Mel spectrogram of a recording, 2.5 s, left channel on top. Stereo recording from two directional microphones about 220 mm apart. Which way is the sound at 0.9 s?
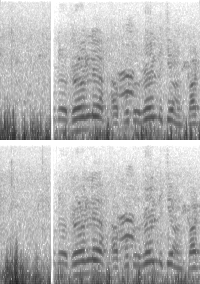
25° left (ahead or behind).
